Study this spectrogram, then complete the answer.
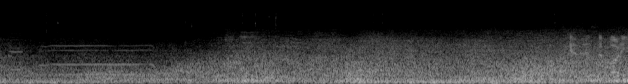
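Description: Jets roll on a runway in the video game Arma 3: a broad, steady engine roar that swells slightly toward the end, with a thin whine near the start and a voice talking over it.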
